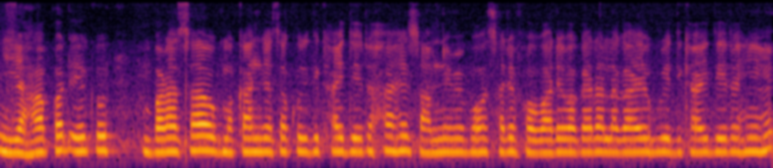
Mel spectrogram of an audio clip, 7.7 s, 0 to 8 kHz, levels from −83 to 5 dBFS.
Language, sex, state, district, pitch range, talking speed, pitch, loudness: Hindi, male, Uttar Pradesh, Varanasi, 195-205 Hz, 185 wpm, 200 Hz, -17 LUFS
